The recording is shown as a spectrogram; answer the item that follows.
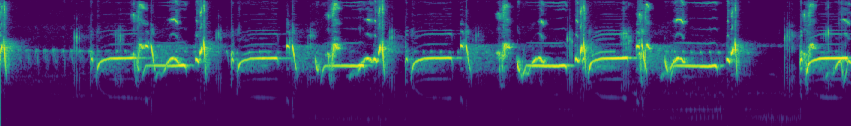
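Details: Lure call of bar-winged prinia for wild birds: after a soft start, loud repeated chirped phrases of level whistles and sharp clicks follow in quick succession.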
